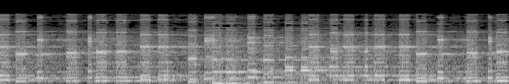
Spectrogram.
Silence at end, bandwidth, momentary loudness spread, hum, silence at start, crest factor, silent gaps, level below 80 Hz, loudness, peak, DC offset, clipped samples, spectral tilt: 0 s; 11.5 kHz; 3 LU; none; 0 s; 14 dB; none; -28 dBFS; -12 LUFS; 0 dBFS; under 0.1%; under 0.1%; -3.5 dB/octave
